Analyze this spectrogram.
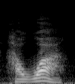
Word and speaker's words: Hawa: So we know that there's no V in the Hebrew, so really what should it be? Hawa.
